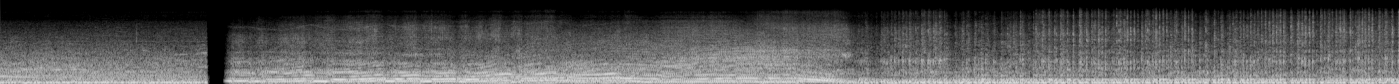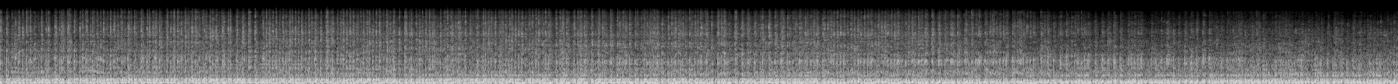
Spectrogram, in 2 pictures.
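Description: A drag car's engine revving up and down repeatedly for several seconds, then falling back and running steadily and loudly.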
